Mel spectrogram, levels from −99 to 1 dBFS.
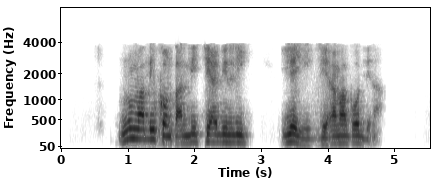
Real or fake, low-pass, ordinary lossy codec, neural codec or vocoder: fake; 7.2 kHz; AAC, 16 kbps; codec, 16 kHz, 1.1 kbps, Voila-Tokenizer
